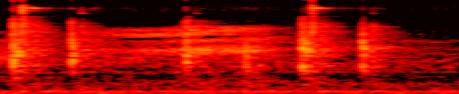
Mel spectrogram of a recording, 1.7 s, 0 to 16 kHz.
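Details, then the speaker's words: 52-inch Redington ceiling fan running slow and sagging: sharp uneven clicks, about three a second, over a low steady motor hum; the clicking seems to come from inside the motor housing, cause unknown, not fixed. "i mean i know it's so similar to a quicker neck but the thing is though it's saggy it's slow and it just clicks a lot"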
